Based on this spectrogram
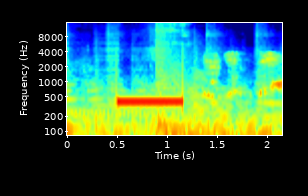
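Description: A steady electronic ringback tone sounds while someone calls a person on the phone: one loud, even-pitched beep lasting well over half a second, with quieter background noise before and after.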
